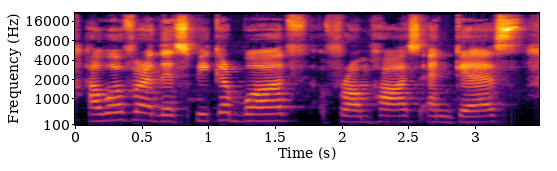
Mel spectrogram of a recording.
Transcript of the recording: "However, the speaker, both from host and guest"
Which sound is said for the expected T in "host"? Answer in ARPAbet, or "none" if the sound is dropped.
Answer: none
